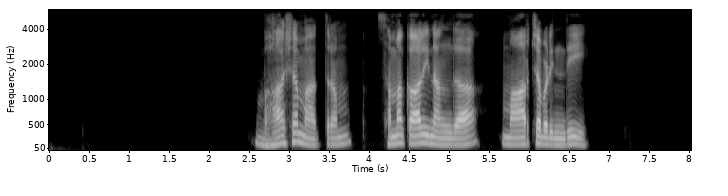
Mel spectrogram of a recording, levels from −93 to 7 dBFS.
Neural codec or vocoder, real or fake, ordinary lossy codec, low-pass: codec, 16 kHz, 4 kbps, X-Codec, WavLM features, trained on Multilingual LibriSpeech; fake; none; 5.4 kHz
